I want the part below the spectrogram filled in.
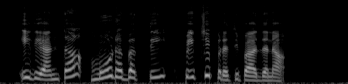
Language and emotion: Telugu, neutral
